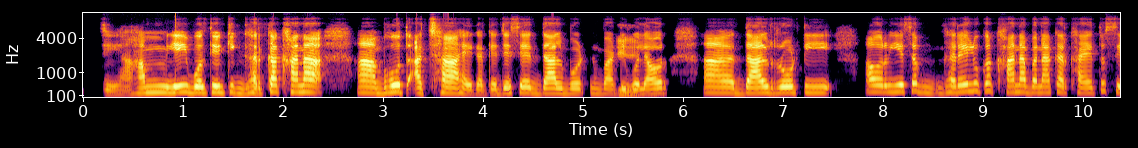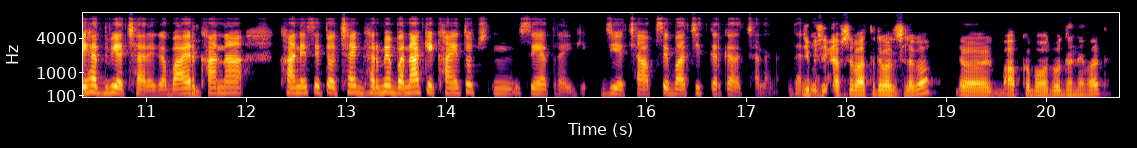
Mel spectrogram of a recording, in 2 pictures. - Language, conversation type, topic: Hindi, unstructured, आपका सबसे पसंदीदा घरेलू पकवान कौन सा है?
- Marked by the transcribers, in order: tapping; other background noise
